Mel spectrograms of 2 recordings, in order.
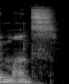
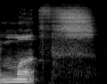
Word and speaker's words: months: just in natural speech, we we actually just drop the th we just say months. 6 months, seven months, eight months. But if you want to pronounce it slow, clearly, right, quote unquote correctly, you can say months.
